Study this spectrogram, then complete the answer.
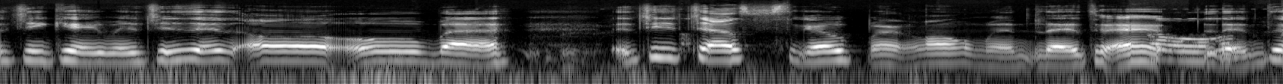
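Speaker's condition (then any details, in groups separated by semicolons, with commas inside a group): Multiple sclerosis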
